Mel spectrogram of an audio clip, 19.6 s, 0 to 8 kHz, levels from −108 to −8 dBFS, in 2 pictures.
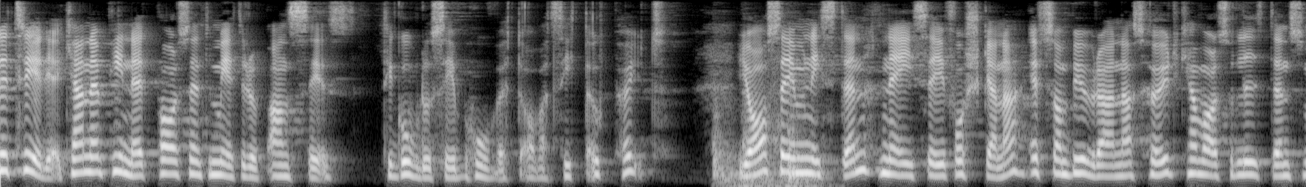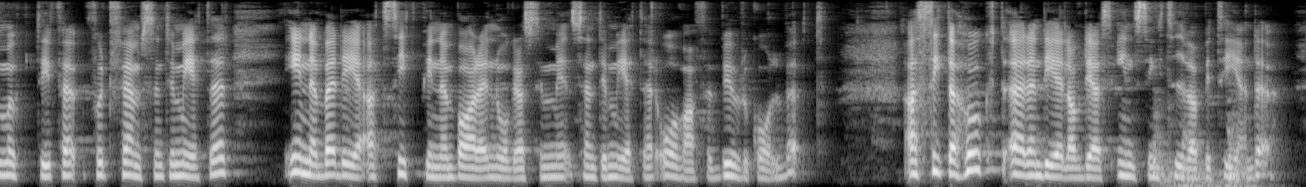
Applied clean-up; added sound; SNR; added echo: classical method log-MMSE.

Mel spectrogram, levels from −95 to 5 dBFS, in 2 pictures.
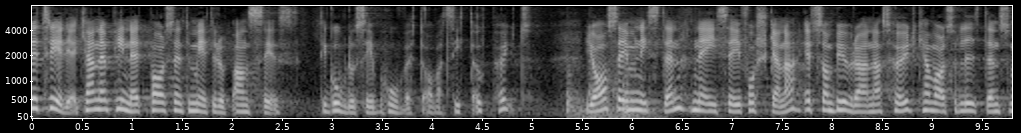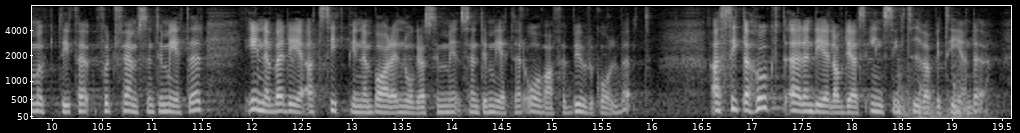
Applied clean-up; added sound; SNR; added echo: none; Tap; 11 dB; none.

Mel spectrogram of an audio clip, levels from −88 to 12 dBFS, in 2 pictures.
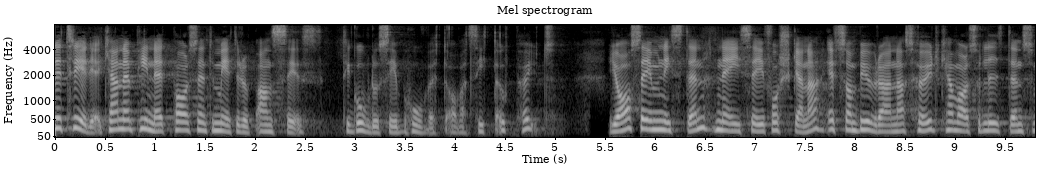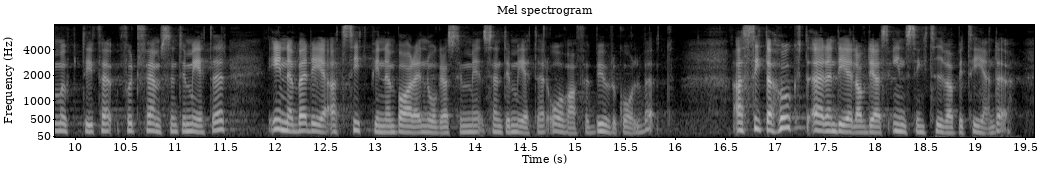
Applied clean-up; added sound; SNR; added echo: neural mask model Resemble Enhance denoiser.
